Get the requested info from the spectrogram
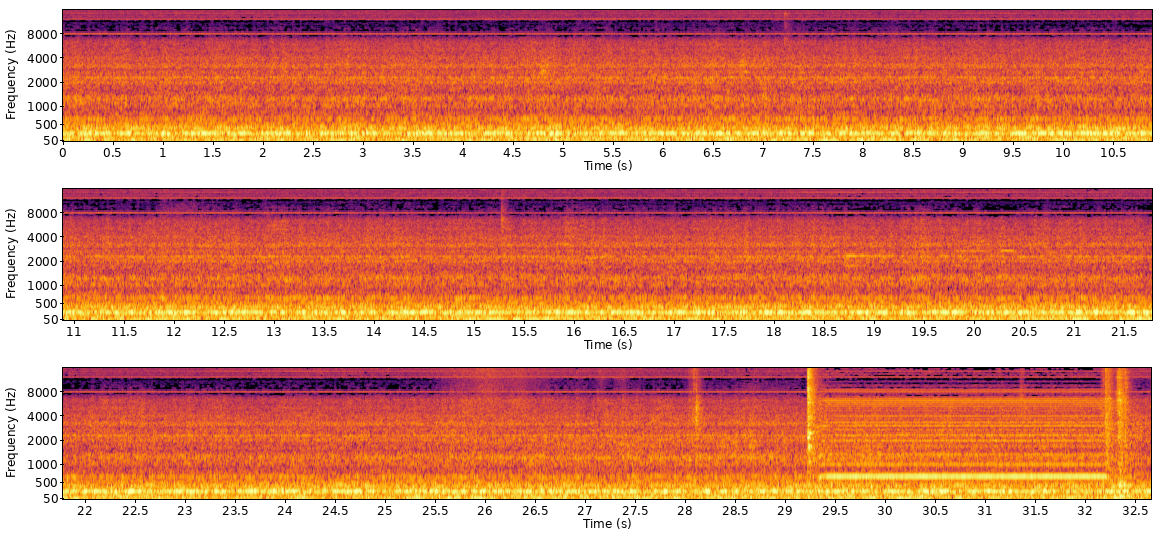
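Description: Steady low hum and rumble of a stationary RER B electric train heard from inside its driver's cab, with one strong unchanging tone running through it. A single sharp click comes near the end.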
